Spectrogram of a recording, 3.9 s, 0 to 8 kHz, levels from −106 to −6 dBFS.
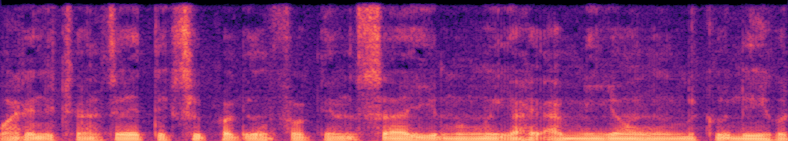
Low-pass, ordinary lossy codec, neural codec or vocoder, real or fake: none; none; codec, 16 kHz, 2 kbps, FunCodec, trained on LibriTTS, 25 frames a second; fake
